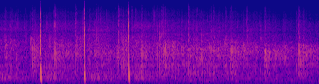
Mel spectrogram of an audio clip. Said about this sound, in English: Yeah, you can clap for God.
